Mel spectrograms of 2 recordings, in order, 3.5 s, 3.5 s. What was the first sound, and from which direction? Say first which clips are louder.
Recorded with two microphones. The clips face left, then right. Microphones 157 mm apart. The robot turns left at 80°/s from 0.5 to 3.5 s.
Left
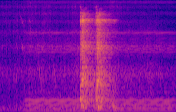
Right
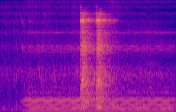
Hammering: left 2 dB; 110° left.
